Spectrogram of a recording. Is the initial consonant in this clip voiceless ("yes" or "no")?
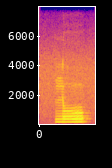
no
